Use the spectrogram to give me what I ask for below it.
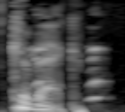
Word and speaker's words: Quebec: It's Quebec. – Yeah, it's Quebec. – It's the simple one. – Most Americans say Quebec. – Yes, right. They do. – But it's Quebec, not Quebec or Quebec.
